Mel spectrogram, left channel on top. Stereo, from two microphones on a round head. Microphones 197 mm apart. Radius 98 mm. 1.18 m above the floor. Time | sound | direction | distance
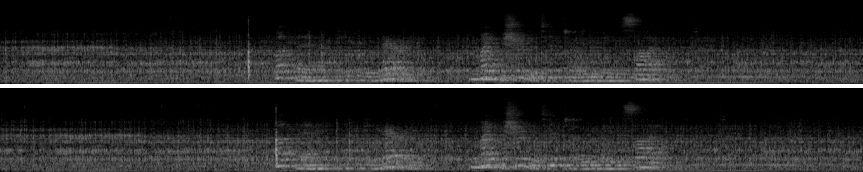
2.8 | a woman speaking | 35° left (ahead or behind) | 2.5 m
